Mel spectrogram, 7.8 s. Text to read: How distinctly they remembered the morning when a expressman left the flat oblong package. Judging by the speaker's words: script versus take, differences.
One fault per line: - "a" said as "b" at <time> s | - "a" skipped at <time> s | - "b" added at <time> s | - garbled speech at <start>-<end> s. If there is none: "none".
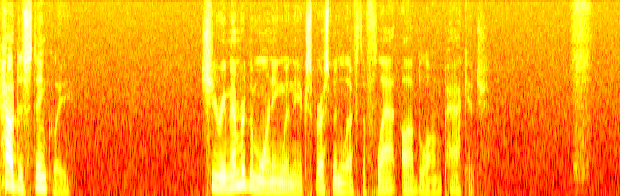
- "they" said as "she" at 2.5 s
- "a" said as "the" at 3.7 s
